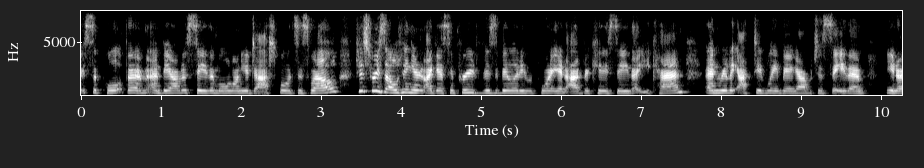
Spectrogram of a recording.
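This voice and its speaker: A woman giving an online product briefing, slightly hoarse and full of hesitant fillers. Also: mid-range voice, a bit bright, dull audio. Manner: filler-heavy, frequent "I guess" and "um". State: losing her voice. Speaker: product presenter.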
